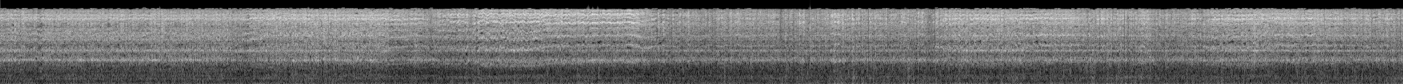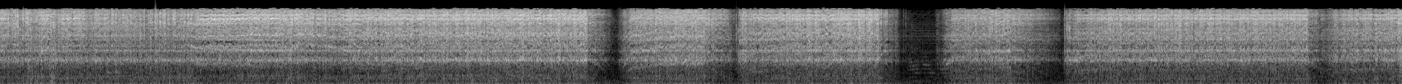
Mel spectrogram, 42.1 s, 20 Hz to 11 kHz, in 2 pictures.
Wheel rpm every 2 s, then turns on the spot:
160, 170, 190, 210, 230, 230, 230, 220, 230, 220, 230, 230, 210, 200, 170, 120, 150, 70, 80, 160, 130.
none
